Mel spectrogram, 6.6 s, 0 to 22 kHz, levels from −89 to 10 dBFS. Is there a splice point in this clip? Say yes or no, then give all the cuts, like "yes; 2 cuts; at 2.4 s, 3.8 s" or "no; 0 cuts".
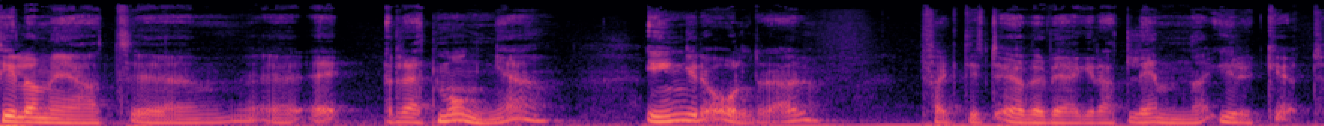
yes; 2 cuts; at 3.2 s, 4.6 s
